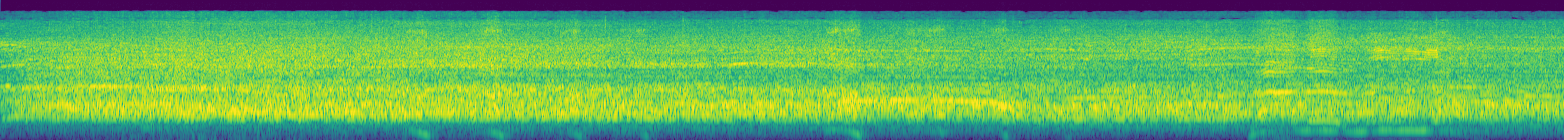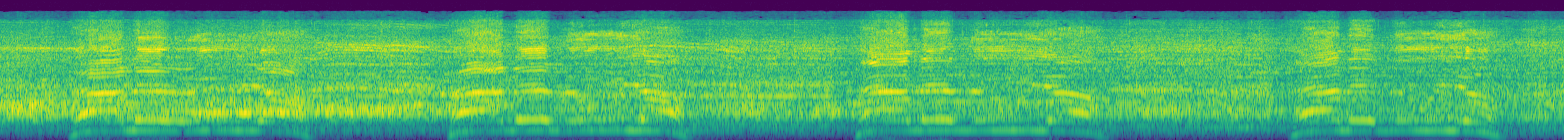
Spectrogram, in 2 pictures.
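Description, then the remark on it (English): A large crowd screams and shouts all at once on cue, a loud, sustained roar of many voices, with individual yells and whoops rising out of the din throughout. “And then scream.”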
